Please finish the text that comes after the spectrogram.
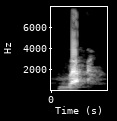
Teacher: பாருங்க சொல்லி பாருங்க வ மேல் பல்லும் கீழுதரும் வ இணைய வகாரம் பிறக்கும் மேற்பல்லானது கீழிதலை பொருந்த வகாரம் பிறக்கும்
